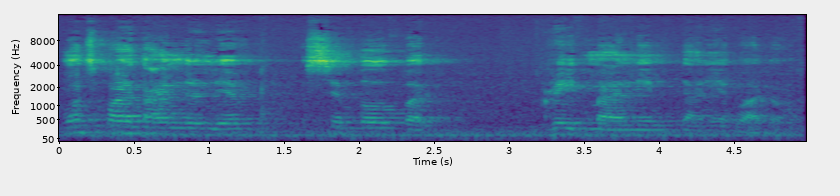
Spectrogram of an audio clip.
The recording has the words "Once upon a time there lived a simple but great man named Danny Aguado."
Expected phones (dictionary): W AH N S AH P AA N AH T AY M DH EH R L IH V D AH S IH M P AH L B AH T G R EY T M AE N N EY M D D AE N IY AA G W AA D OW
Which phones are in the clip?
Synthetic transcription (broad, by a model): W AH N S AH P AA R AH T AY M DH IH L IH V AH S IH M P AH L B AH T G R EY T M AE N N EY M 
